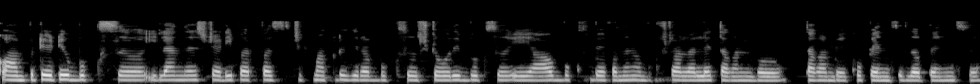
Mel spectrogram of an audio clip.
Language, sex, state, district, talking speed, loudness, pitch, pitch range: Kannada, female, Karnataka, Bellary, 145 wpm, -18 LUFS, 200 Hz, 190-205 Hz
